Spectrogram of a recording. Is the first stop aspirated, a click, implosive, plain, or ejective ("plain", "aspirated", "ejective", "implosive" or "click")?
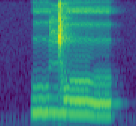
click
